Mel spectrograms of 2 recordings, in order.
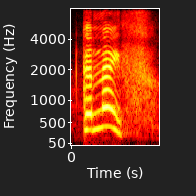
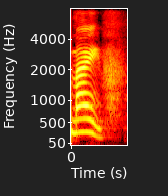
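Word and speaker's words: knife: தெரிஞ்ச வர்ட் த வர்ட் இது நாட் கைப் கே கே எஐ எைப் ஓ கைப் நோ ஜஸ்ட் நைப் கே சைலன்ட்டா இருக்கும் கே இருக்குது ஆனா நைப்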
